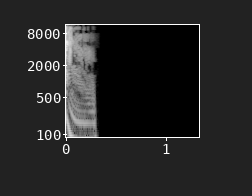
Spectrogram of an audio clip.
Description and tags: Distorted kick created with F.L. Studio. Blood Overdrive, Parametric EQ, Stereo enhancer, and EQUO effects were used.
bass, beat, distorted, distortion, drum, drumloop, hard, hardcore, kick, kickdrum, melody, progression, synth, techno, trance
